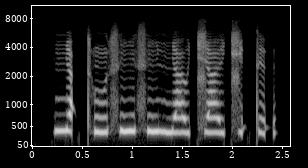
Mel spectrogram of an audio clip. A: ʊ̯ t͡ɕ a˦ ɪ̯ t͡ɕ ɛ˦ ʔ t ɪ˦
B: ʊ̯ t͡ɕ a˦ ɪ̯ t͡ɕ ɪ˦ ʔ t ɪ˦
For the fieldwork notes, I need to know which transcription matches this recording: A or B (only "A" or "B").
B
